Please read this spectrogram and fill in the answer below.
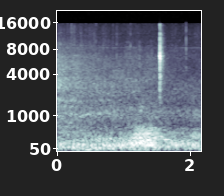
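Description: City street traffic: a low, steady rumble of cars on the road, swelling slightly about a second in as a vehicle moves past.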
